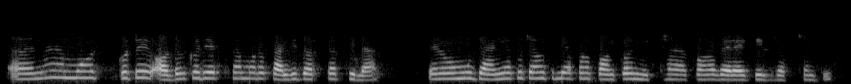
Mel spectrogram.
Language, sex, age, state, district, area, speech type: Odia, female, 18-30, Odisha, Cuttack, urban, conversation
